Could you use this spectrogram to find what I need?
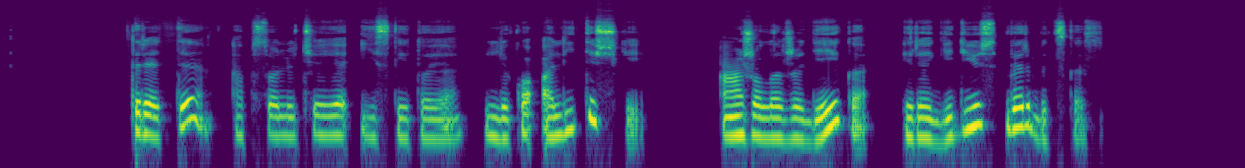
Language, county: Lithuanian, Kaunas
